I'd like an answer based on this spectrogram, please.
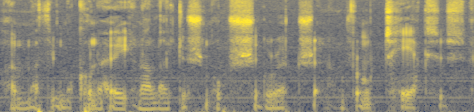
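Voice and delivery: boomy, rough, bassy voice, very close to the mic. Demonstrating talking really close to the microphone: close-mic bassy voice. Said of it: "go really close to the microphone and talk like this".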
